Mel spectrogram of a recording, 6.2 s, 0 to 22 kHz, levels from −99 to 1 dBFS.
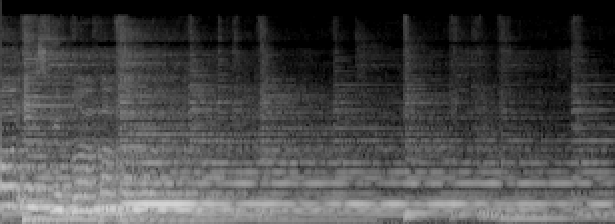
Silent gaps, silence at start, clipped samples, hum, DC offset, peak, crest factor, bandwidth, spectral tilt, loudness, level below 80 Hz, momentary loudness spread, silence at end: none; 0 s; under 0.1%; none; under 0.1%; -10 dBFS; 16 dB; 15.5 kHz; -7.5 dB/octave; -25 LUFS; -48 dBFS; 17 LU; 0 s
